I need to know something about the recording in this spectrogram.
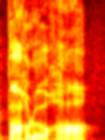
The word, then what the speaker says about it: parleras: une fois je parlerai tu parleras s final pas prononcé il parlera elle parlera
